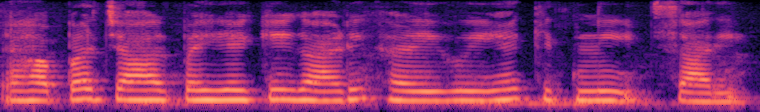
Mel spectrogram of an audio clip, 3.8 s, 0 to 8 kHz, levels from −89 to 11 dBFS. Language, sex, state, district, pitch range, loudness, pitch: Hindi, female, Uttar Pradesh, Lucknow, 210-225 Hz, -13 LUFS, 220 Hz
